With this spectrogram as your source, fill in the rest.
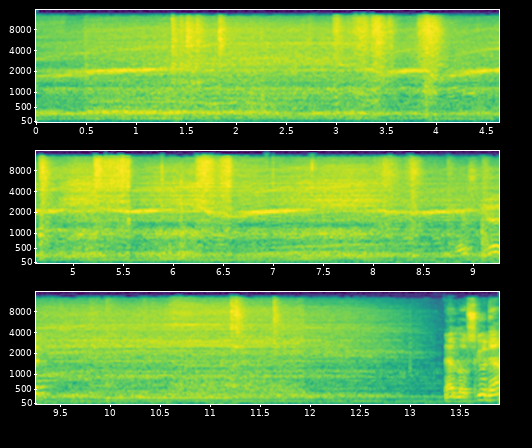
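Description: A juicer whirs loudly as it grinds fruit.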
